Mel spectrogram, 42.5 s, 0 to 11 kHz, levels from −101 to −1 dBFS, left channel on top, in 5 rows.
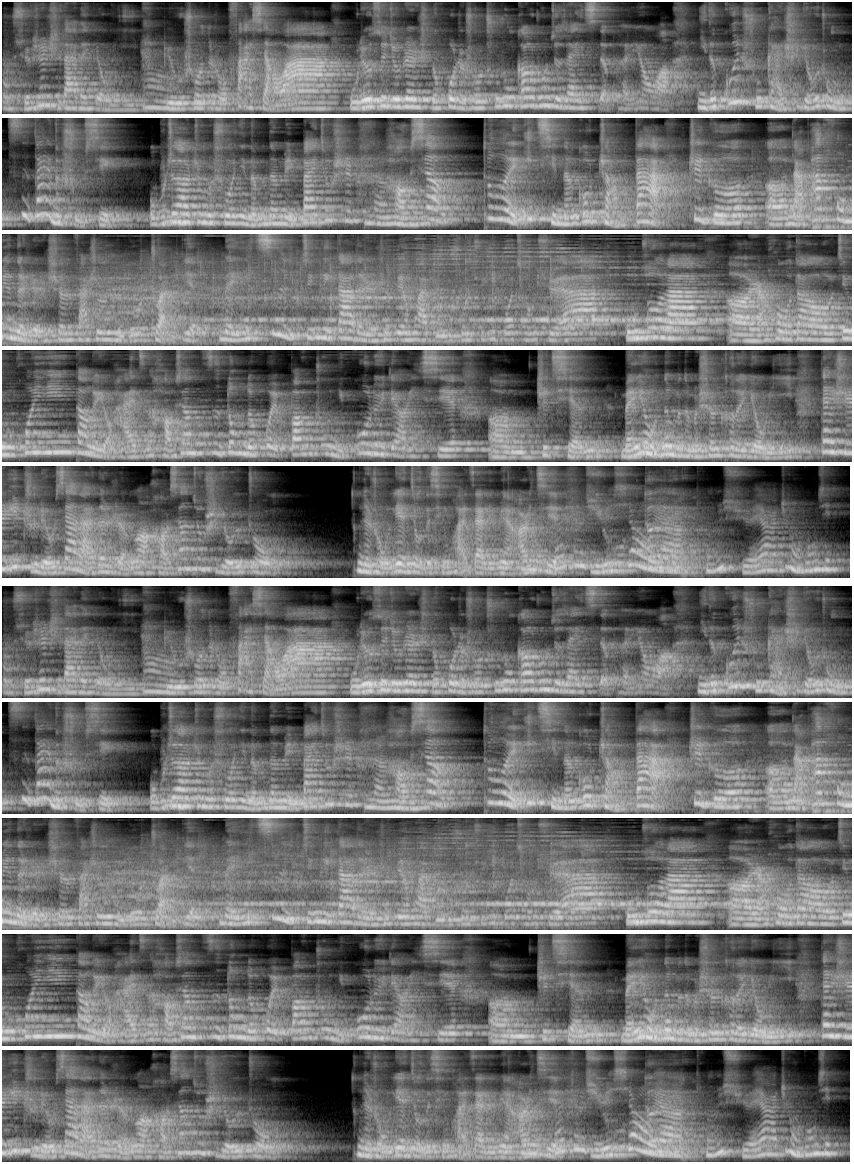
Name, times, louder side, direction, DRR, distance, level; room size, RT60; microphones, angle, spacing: voice 1, 0.0-9.6 10.0-13.0 13.3-36.8 37.5-40.9, left 1 dB, 20° left, 3 dB, 0.9 m, -24 dB
voice 2, 1.4-1.8 10.1-10.4 12.1-12.8 23.2-23.5 31.9-32.1 39.2-42.3, right 1 dB, 20° right, 5 dB, 0.4 m, -26 dB
sound 1, 15.4-23.2, left 1 dB, 40° left, 1.6 m, -41 dB
sound 2, 18.0-29.3, left 1 dB, 75° left, 0.9 m, -35 dB
8.5 x 5.0 x 5.4 m, 1.2 s
head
